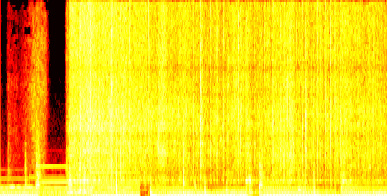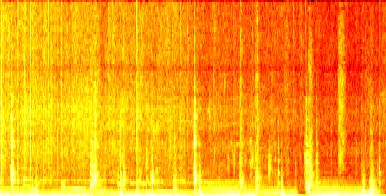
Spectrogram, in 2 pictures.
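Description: Minced garlic sizzling in hot oil in a metal pot, the hiss starting suddenly just under a second in as the garlic goes in, then stirred with a spatula. Background music plays under it.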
